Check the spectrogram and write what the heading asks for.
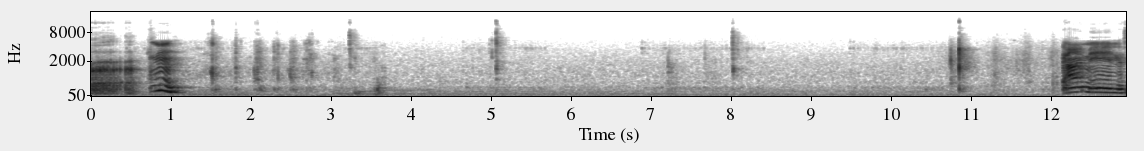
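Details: Adult burping repeatedly while eating in a mukbang video: loud croaking belches at start and end, with eating and mouth sounds between.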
